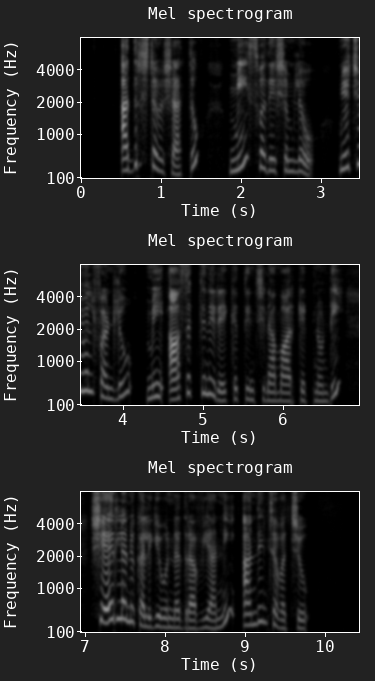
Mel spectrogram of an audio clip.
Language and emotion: Telugu, neutral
